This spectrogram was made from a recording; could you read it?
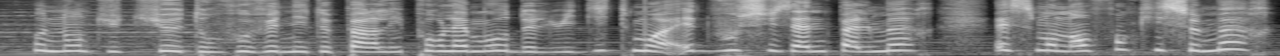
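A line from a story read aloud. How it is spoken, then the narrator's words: Ghostly exclamation. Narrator (French): s'écria l'ombre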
